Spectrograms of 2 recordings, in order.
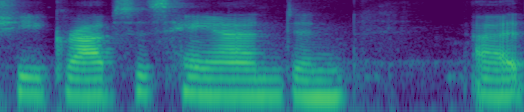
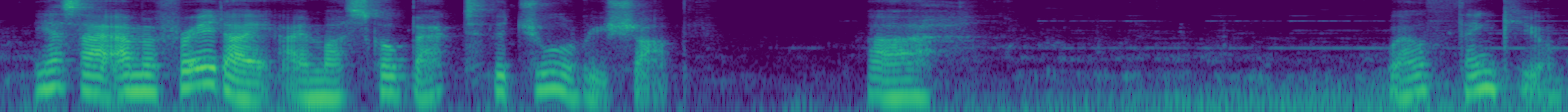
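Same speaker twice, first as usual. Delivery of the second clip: put-on old man voice, quieter; 3 dB quieter than usual. Voicing an old man speaking to the group, in an old man voice. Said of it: "this old man stands up and kind of hobbles".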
